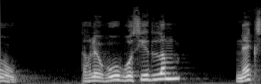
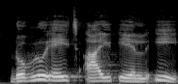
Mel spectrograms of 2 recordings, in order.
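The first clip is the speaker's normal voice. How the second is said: slow spelling out; much slower than usual. Shown as a demonstration. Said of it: "উচ্চারণ কী দাঁড়ালো".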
